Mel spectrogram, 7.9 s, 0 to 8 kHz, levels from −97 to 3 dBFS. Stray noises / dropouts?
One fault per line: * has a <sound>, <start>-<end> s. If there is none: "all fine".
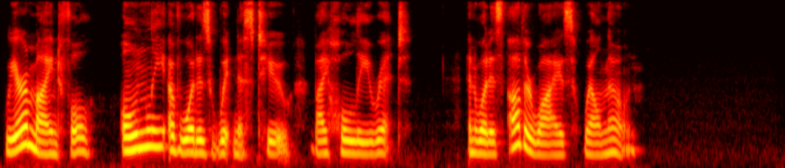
all fine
